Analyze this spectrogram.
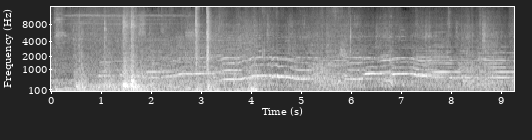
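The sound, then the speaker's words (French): Metro platform ambience: a steady rumble with rising and falling electric whines, like a train motor, plus a brief clunk near the start and faint murmuring voices in the background. “Debout sur le quai, en attendant le métro, j'assiste à une rencontre musicale contemporaine.”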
